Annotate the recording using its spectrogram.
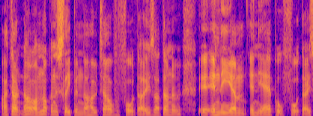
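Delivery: high-pitched, flustered back-and-forth; panicking. Retold or imitated. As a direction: fret aloud, acting out helpless panic. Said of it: "I'm really panicking".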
